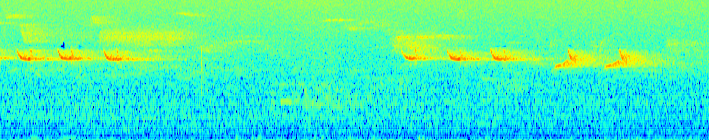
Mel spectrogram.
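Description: A songbird singing: a phrase of four quick, clear repeated notes, then a second phrase about four seconds in whose last two notes drop lower. A steady low rumble of background noise runs under it.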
